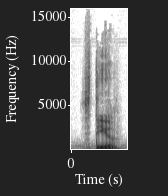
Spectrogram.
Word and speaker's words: stele: The Katamua Stele? – Steel. – Steel? – Yeah. – Why steel. Is it spelled like that? – Because it's fancy. – S-T-E-L-E? – Yeah. Stele. – steel.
